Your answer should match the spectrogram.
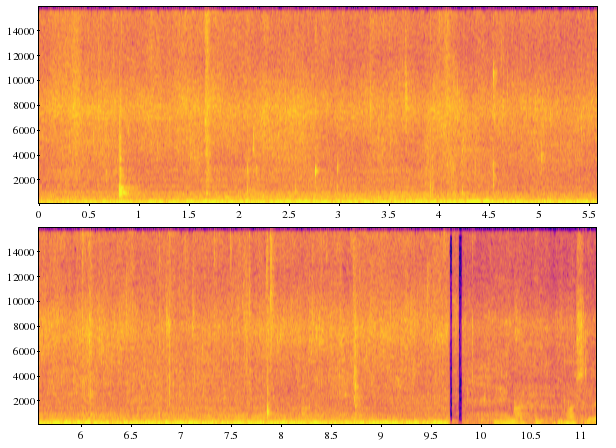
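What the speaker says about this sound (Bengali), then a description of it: "মশলা বসাচ্ছি, মাংসগুলো দিয়ে দিব।" Beef pieces frying with spices in a pan at home, a steady close sizzle with occasional stirring clicks that carries for about ten seconds, then drops off sharply near the end as the pan quiets.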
